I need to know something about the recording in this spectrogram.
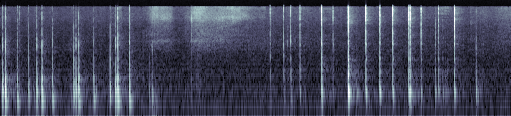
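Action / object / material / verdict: tap / patent faux leather handbag / faux leather / none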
